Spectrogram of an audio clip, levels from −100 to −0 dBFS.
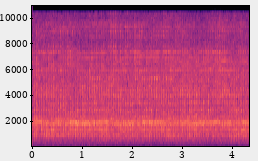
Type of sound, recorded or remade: recorded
